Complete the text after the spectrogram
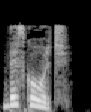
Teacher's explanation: with stress on the second syllable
